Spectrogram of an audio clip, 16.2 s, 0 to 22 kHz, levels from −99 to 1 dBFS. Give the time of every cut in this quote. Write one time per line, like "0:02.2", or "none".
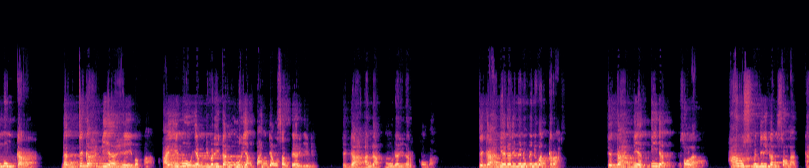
none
